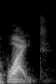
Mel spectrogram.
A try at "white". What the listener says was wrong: Because you pronounce the H, which is literally silent.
